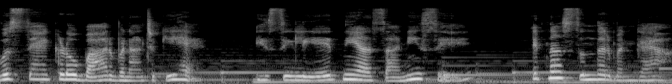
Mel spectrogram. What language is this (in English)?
Hindi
